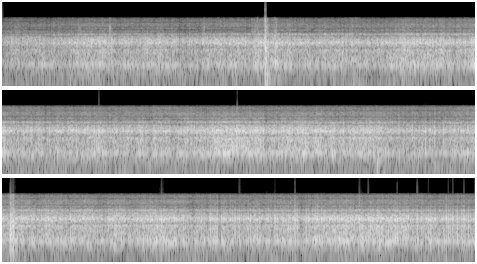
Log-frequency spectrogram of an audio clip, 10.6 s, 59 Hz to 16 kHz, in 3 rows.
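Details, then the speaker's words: 1972 reproduction Philco Baby Grand radio DXing on AM: constant hissing static with sharp crackling pops; interference noise, owner suspects a 5G tower, not confirmed. "that's interference from a 5g tower i think"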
